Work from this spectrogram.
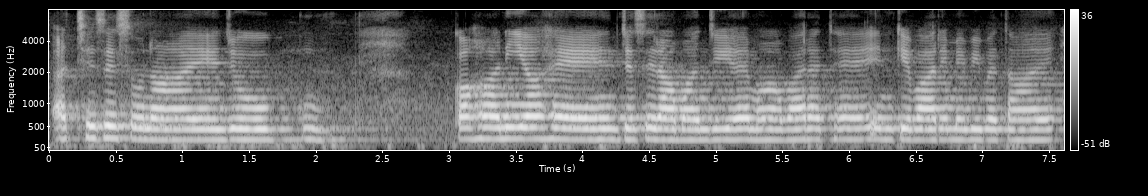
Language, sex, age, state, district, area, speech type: Hindi, female, 18-30, Madhya Pradesh, Hoshangabad, rural, spontaneous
